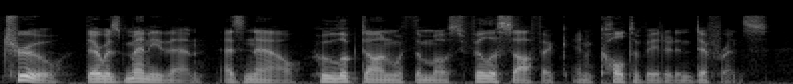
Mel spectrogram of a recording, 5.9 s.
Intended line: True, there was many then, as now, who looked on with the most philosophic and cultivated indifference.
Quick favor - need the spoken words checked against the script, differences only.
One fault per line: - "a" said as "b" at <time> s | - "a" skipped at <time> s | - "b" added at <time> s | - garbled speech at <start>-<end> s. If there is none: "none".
none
